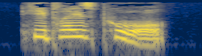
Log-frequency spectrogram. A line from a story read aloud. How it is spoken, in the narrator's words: I said, my voice uninspired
